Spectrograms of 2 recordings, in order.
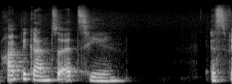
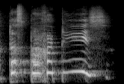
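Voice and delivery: very high, thrilled exclamation; excited cry. Acted. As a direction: burst out with delight. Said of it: "rief Chilp aufgeregt". (aufgeregter, sehr hoher Ausruf)

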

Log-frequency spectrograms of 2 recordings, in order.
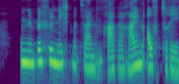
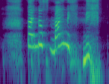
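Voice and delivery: very high piping little voice; squeaking; 6 dB louder, slower than usual. A narrator's reading. Chip corrects the misunderstanding buffalo, very high squeak. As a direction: protest in a tiny high squeak. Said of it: "piepste Chip".

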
